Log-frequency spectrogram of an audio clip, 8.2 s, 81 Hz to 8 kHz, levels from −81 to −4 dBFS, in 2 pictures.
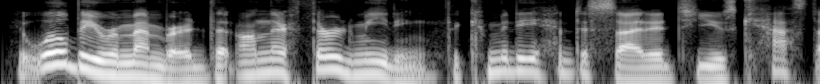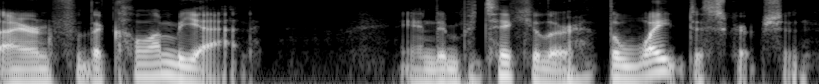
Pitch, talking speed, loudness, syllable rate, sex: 125 Hz, 190 wpm, -19 LUFS, 6.2 syllables/s, male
